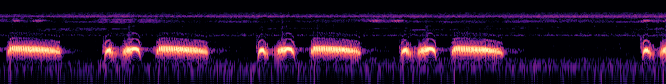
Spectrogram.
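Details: Spotted dove calling to provoke a rival: low, mellow cooing phrases, a quick double coo followed by a long drawn coo, repeated about four times with brief pauses; a faint high hiss runs throughout.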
